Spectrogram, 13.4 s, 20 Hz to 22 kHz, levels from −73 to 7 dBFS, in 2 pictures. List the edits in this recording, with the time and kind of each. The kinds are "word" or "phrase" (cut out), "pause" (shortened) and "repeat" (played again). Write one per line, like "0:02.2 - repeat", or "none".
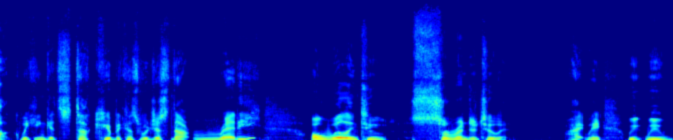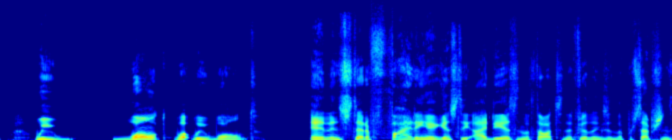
none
